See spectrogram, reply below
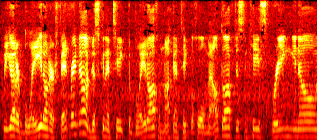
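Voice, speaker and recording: A man's voice: on the high side, pushed and bright. A man, live streaming a farming game and chatting casually with viewers in a rambling, joking way. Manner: laid-back, rambling, joking with chat.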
